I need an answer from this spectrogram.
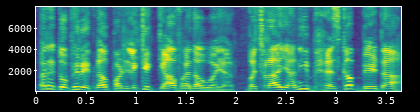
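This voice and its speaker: A man's voice: high-pitched, sing-song, fairly quick, a crowd in the background. An actor playing a boastful young village man spinning a comic tall tale. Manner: comic, exaggerating. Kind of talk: film dialogue. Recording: film audio with music underneath.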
